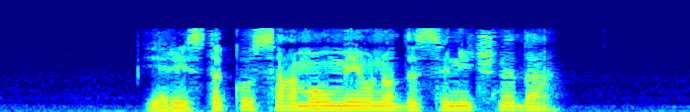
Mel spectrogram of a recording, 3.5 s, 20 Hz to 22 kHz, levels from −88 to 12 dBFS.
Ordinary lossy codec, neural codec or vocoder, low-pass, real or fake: AAC, 24 kbps; none; 14.4 kHz; real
